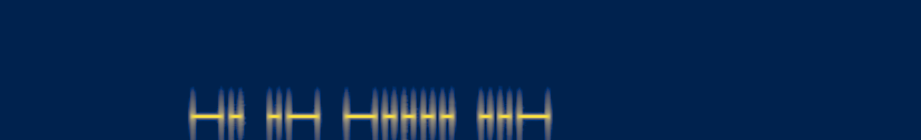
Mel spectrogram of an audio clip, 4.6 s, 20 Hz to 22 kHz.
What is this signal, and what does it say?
Morse code, heard as a keyed tone, about 25 wpm, 700 Hz. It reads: NA6U
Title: All Cut Numbers - 4-Digit 25wpm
